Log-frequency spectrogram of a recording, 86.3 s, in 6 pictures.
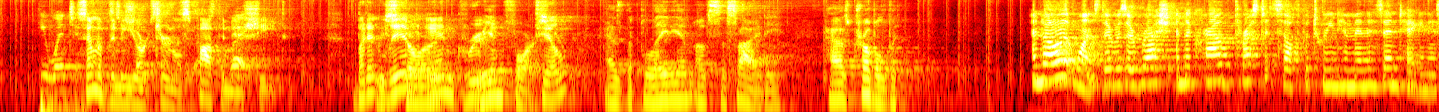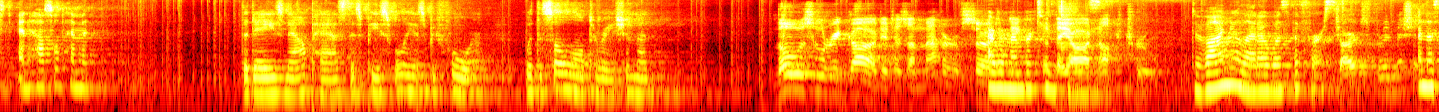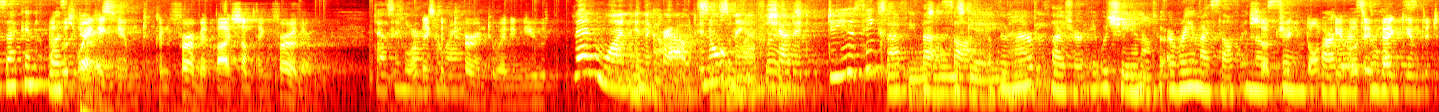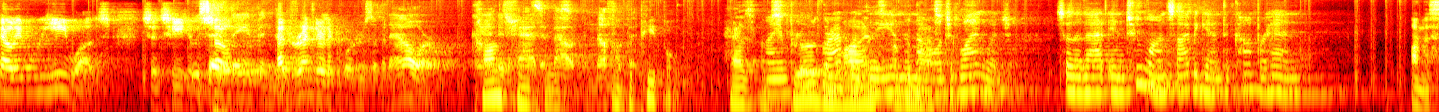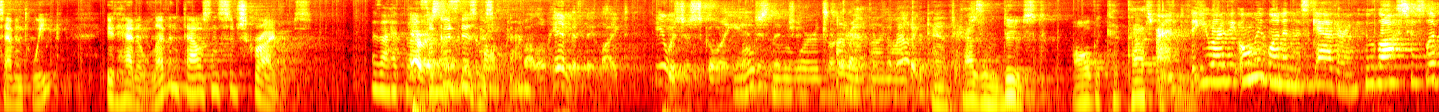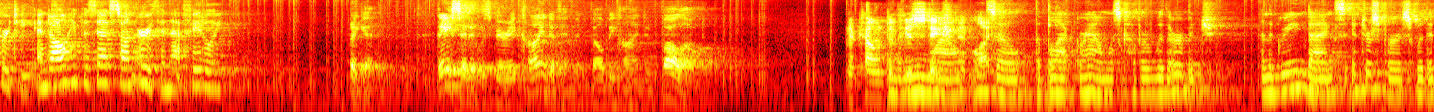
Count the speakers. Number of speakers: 7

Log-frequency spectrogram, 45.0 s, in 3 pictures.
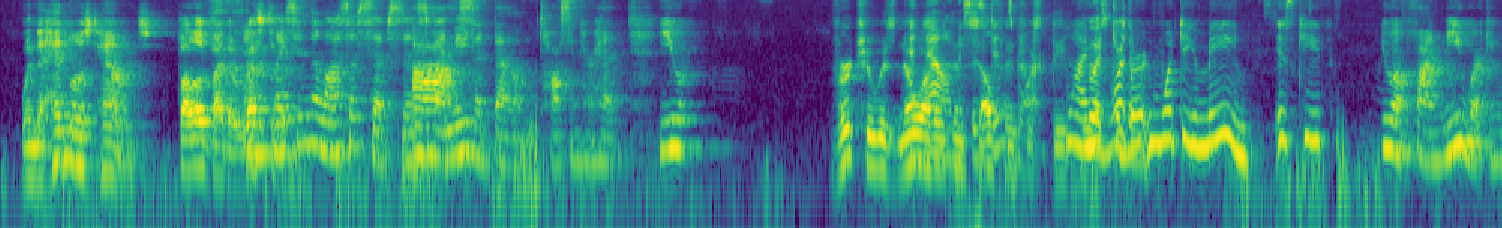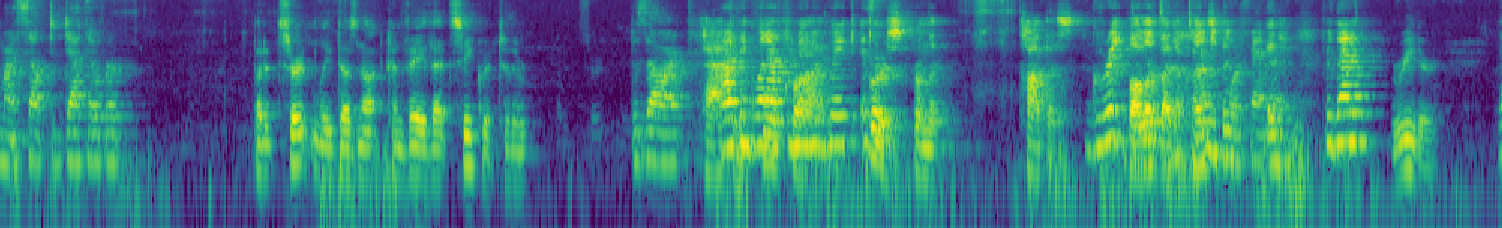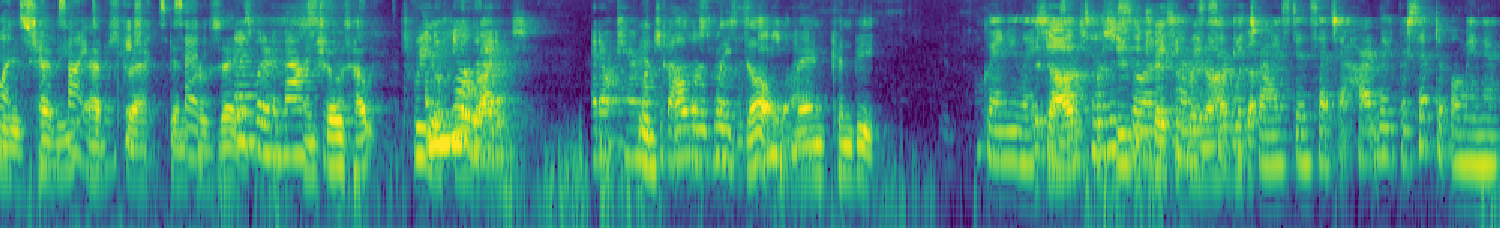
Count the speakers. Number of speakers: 6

